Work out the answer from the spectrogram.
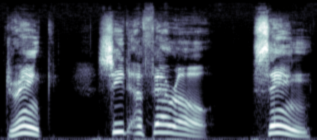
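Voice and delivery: high, loud, separate barked orders; shouted commands. A narrator's reading. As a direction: call them out over a rowdy party. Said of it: "Frolov shouted to them".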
